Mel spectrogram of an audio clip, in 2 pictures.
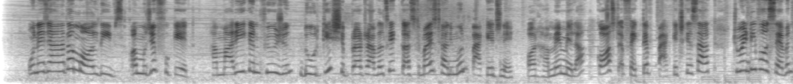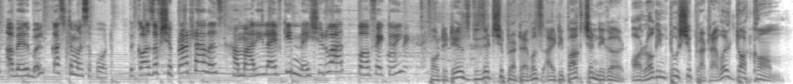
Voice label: Testimonial; Phuket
